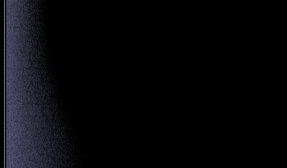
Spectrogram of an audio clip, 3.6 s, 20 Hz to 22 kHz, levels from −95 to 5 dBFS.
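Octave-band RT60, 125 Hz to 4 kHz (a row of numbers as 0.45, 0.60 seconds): 1.6, 1.6, 1.6, 1.6, 1.5, 1.5 seconds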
